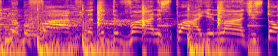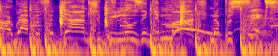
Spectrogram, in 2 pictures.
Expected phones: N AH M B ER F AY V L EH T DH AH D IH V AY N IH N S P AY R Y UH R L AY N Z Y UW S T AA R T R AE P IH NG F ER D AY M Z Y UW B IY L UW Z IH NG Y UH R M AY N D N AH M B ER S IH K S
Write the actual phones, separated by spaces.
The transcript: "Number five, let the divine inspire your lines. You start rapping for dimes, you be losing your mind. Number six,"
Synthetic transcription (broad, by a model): N AH M B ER F AY V L EH T DH AH D IH V AY N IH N S P AY Y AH R L AY N Z Y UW S T AA R T R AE P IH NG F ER D AY M Z Y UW B IY L UW Z IH NG Y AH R M AY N N AH M B ER S IH K S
